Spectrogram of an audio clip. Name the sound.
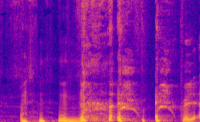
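cough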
